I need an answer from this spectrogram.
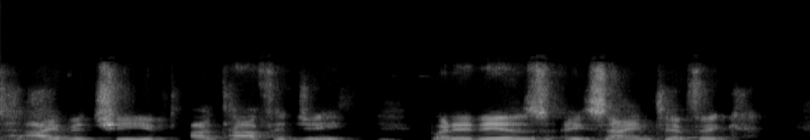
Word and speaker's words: autophagy: A term I want you to know, if you don't know, is autophagy. Some people pronounce it autophagy. Auto means self. Phagy means eating.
